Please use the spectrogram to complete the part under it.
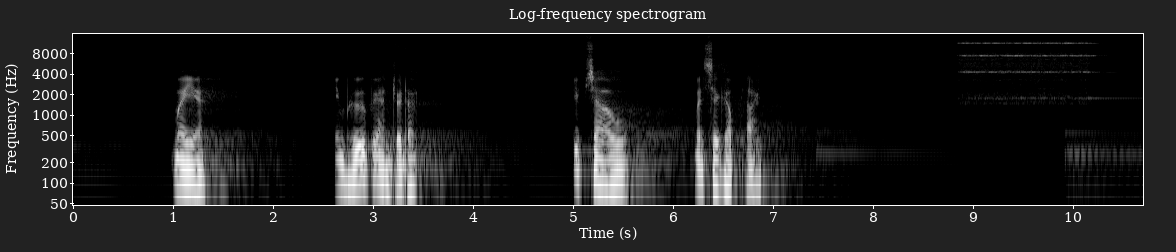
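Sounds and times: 
speech: 0:01.0 - 0:01.5, 0:02.6 - 0:03.6, 0:05.0 - 0:07.0
alarm clock ringing in the morning: 0:08.8 - 0:10.6.

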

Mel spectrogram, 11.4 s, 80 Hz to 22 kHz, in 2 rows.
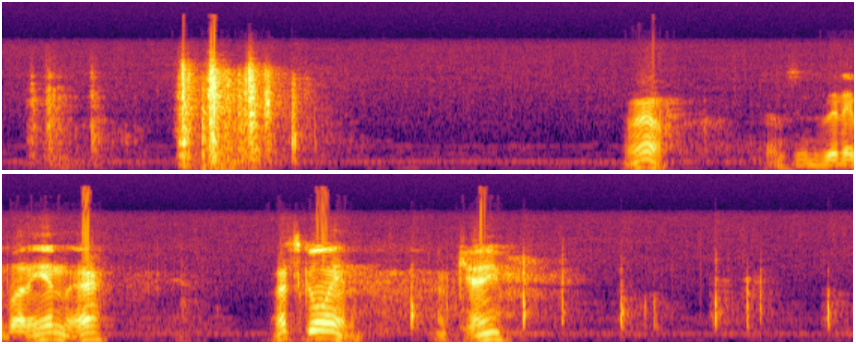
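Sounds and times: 
shack door clicks and clunks: 0:00.2 - 0:02.1
speech: 0:05.3 - 0:06.5, 0:07.5 - 0:09.2.

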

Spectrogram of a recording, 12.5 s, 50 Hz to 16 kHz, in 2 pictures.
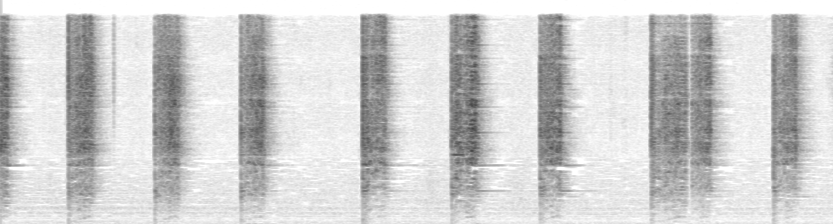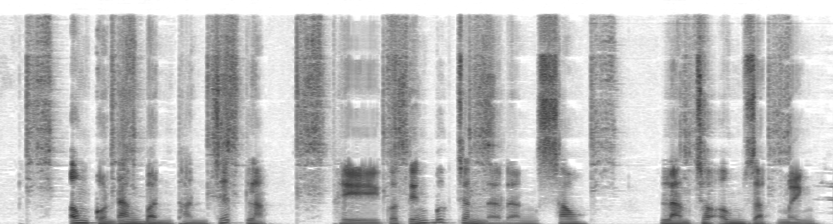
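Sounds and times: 
knife being sharpened with rasping strokes: 0:00.0 - 0:02.1, 0:02.7 - 0:09.4, 0:10.6 - 0:12.2
speech: 0:06.8 - 0:12.4.

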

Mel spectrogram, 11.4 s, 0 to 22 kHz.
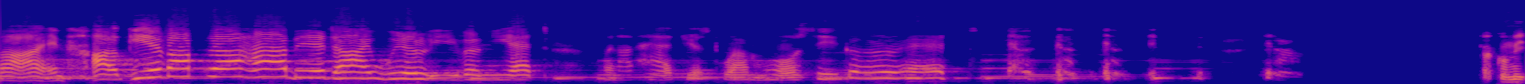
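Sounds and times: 
speech: 0:00.0 - 0:08.3, 0:11.1 - 0:11.4
woman with a smoker's cough coughing harshly: 0:07.6 - 0:09.9.

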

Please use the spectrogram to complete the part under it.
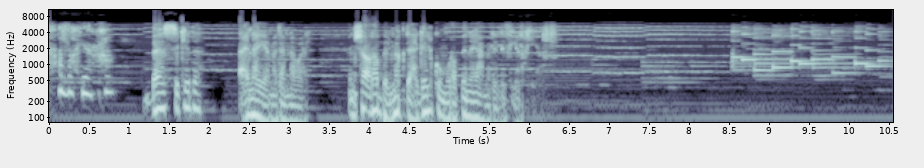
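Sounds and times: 
speech: 0:00.1 - 0:06.4
mobile phone ringtone playing a melodic electronic tune: 0:06.4 - 0:10.5.

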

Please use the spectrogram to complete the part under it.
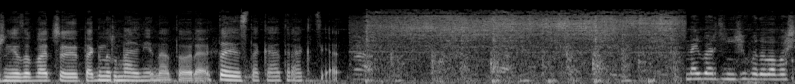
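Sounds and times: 
speech: 0:00.0 - 0:03.8, 0:06.8 - 0:07.9
steam locomotive chuffing while pulling old railway carriages: 0:03.5 - 0:06.9.

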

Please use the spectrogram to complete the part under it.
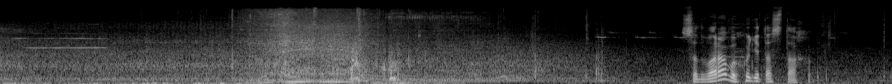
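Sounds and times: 
car engine driving down a street: 0:00.0 - 0:06.0
speech: 0:06.9 - 0:08.4.

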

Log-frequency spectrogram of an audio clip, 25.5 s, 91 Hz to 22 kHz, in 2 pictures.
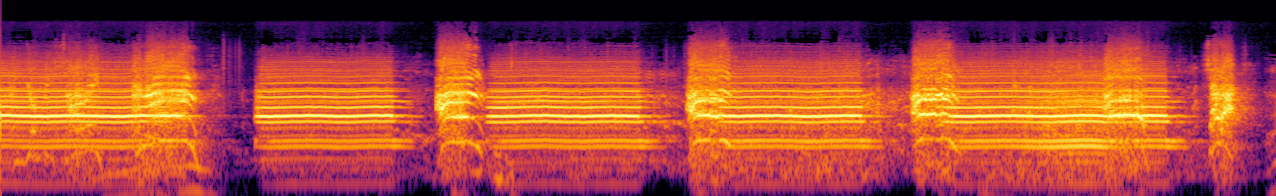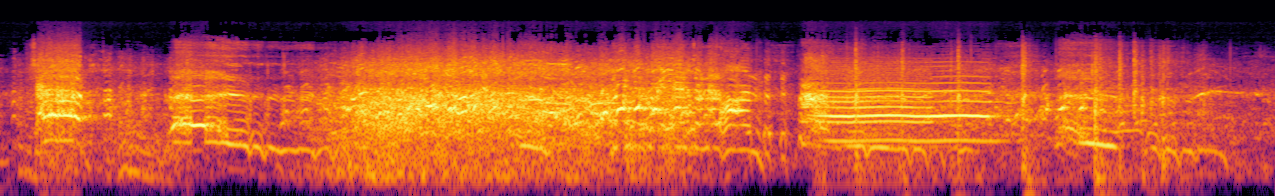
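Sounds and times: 
laughter: 0:00.0 - 0:02.2, 0:03.9 - 0:25.5
car horn blaring from an electrical short caused by a crash: 0:00.0 - 0:12.1, 0:20.9 - 0:23.4.

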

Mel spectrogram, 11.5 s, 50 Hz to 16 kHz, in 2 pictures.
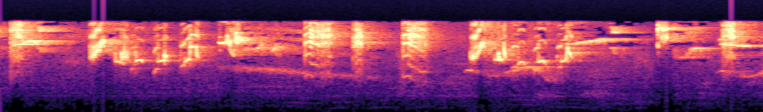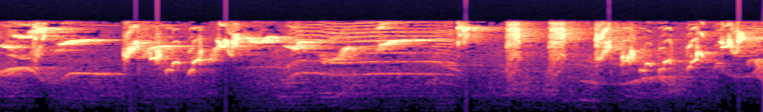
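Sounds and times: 
Oriental magpie-robin song: 0:00.0 - 0:11.4.

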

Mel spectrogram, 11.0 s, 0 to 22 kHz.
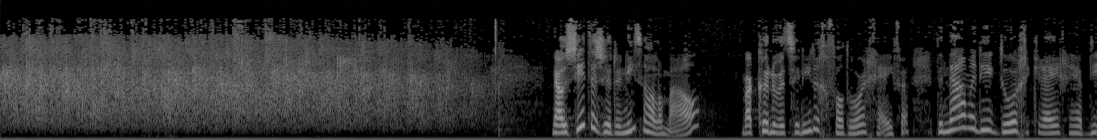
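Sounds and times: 
crowd applauding in a church: 0:00.0 - 0:05.0
speech: 0:05.5 - 0:10.9.

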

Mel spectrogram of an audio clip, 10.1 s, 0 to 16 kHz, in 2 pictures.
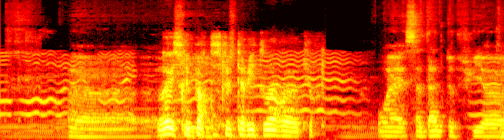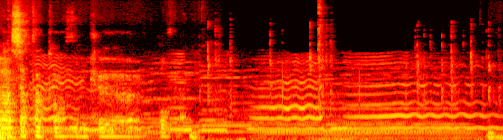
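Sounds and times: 
sustained tonal background: 0:00.0 - 0:10.0
speech: 0:00.7 - 0:07.0
computer keyboard typing: 0:07.0 - 0:08.4, 0:09.2 - 0:10.0.

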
